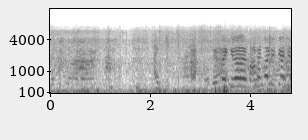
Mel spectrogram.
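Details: Goat bleating outdoors: a wavering, quivering bleat rises late in the recording and holds for about a second, over a background of people talking and rural noise.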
